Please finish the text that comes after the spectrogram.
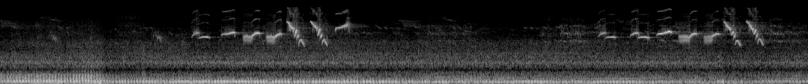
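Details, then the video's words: Free wild double-collared seedeater (coleiro) singing hard in challenge at a caged bird: two bursts of fast, high, sharp twittering and chipping notes with steep downward sweeps, over a steady low rumble of traffic. "Coleiro Solto Veio Com Força Pra Cima Do Braddock"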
